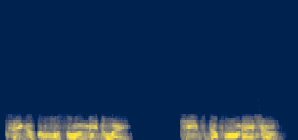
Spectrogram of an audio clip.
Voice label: midway dialog, dialogs serbian; War Thunder

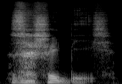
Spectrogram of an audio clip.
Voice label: mutter, voice; Escape from Tarkov

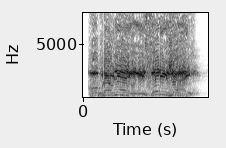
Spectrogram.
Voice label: voice message load MISSILE, crew tanks russian

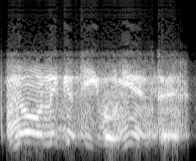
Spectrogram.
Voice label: chat, speech it; War Thunder

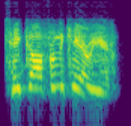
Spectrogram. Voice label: dialogs polish; cv takeoff; War Thunder

